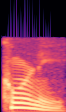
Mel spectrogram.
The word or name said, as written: corny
